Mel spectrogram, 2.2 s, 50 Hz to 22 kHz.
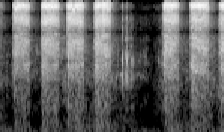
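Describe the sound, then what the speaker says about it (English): Aerosol rattle-can spray paint hisses in about seven short, even bursts onto 1974 Mopar suspension parts, up close and steady, with a brief rattle between bursts. "I'm just giving these an aerosol overhaul, the rattle can here."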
